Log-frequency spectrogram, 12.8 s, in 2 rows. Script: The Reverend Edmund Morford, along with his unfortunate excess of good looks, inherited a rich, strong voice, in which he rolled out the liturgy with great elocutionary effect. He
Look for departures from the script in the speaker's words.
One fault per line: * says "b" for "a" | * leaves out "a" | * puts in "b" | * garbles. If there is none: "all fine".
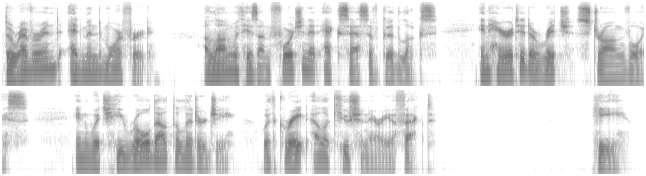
all fine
